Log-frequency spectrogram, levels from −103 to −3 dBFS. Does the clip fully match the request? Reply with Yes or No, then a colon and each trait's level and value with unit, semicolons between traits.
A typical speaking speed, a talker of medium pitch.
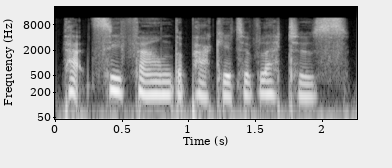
Yes: average, 160 wpm; medium, 180 Hz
